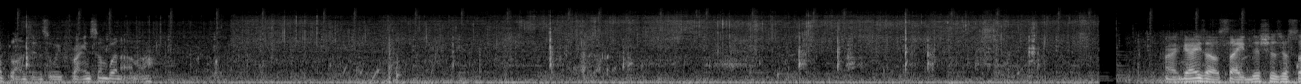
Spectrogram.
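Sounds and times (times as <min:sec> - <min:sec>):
banana sizzling in a pan: 0:00.3 - 0:11.0
sharp pops and crackles: 0:01.3 - 0:11.0.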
